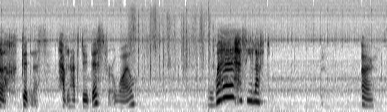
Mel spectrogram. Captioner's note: papers being moved aside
